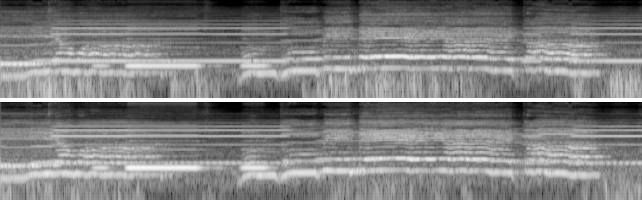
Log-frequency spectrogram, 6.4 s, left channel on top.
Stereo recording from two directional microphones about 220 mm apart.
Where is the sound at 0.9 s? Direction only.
20° left (ahead or behind).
